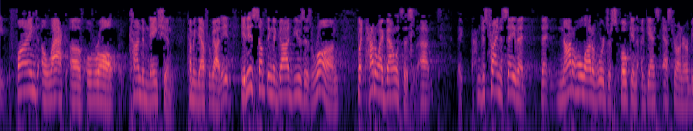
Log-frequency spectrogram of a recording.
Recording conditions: large echoing room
